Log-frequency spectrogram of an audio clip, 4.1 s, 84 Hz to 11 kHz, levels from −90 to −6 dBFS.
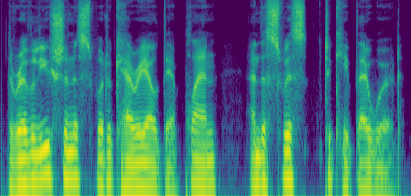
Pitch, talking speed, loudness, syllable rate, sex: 100 Hz, 220 wpm, -17 LUFS, 6.1 syllables/s, male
